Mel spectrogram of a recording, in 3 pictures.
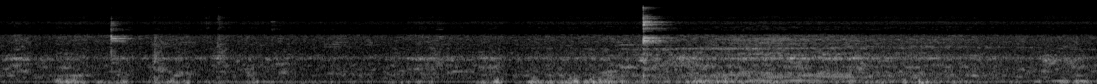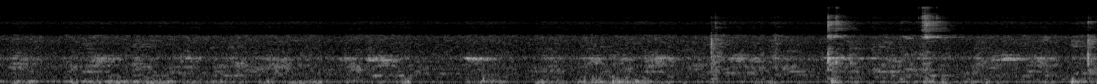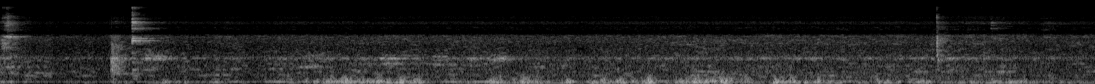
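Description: A metal spoon clinking sharply against a stainless steel mixing bowl a handful of times, the loudest strike about six seconds in and several more in a cluster later, with soft handling noise in between as cookie dough is scooped and rolled by hand.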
